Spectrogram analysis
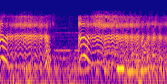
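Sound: newborn babies crying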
